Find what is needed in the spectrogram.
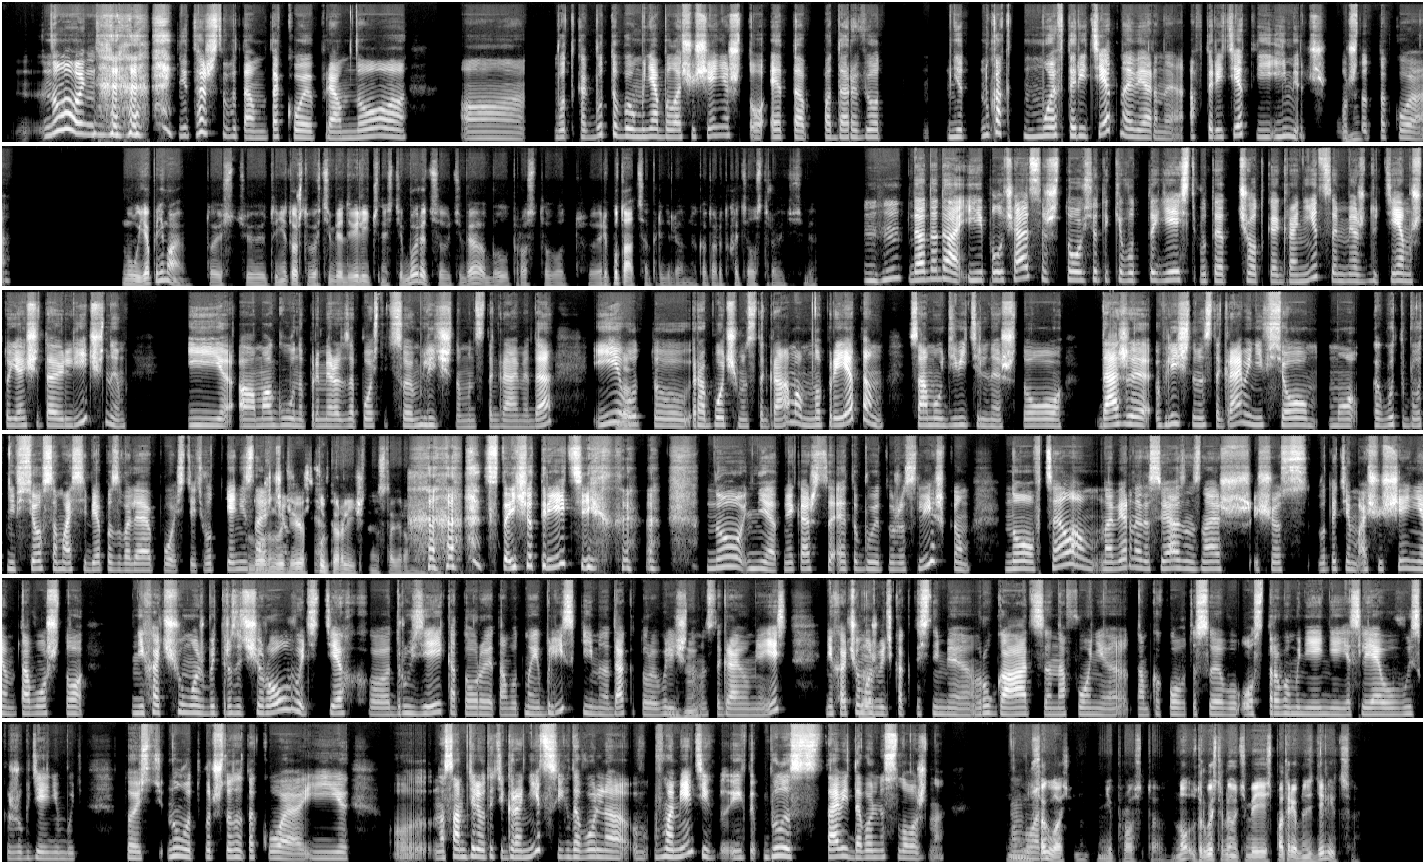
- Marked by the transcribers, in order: chuckle; tapping; other background noise; chuckle
- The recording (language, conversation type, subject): Russian, podcast, Какие границы ты устанавливаешь между личным и публичным?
